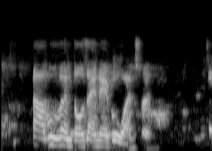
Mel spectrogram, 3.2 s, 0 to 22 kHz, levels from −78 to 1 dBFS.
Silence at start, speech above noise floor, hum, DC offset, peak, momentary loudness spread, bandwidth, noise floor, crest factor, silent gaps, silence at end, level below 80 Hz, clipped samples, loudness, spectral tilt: 0 s; 27 dB; none; under 0.1%; -4 dBFS; 13 LU; 8 kHz; -46 dBFS; 18 dB; none; 0 s; -68 dBFS; under 0.1%; -19 LUFS; -3.5 dB/octave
